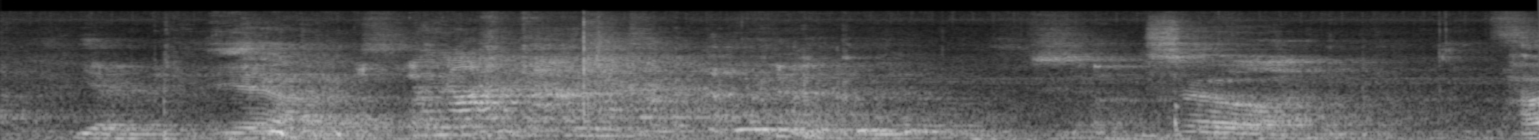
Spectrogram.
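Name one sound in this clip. A middle-aged man speaks warmly through a microphone in an echoing hall.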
